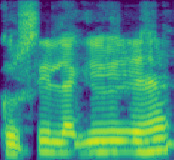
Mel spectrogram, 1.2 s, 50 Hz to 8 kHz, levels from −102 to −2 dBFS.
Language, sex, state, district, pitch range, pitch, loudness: Hindi, male, Bihar, Vaishali, 145-160 Hz, 155 Hz, -13 LUFS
